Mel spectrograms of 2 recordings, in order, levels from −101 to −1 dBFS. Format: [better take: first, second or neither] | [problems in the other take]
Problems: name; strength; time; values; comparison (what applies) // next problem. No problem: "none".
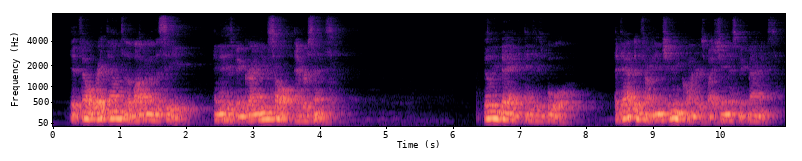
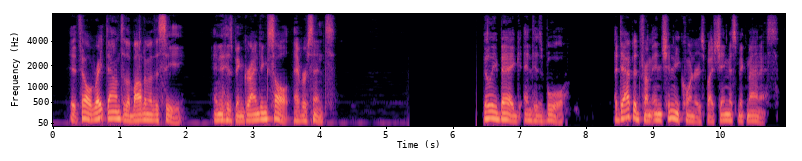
second | room echo; dies away in 0.9 s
